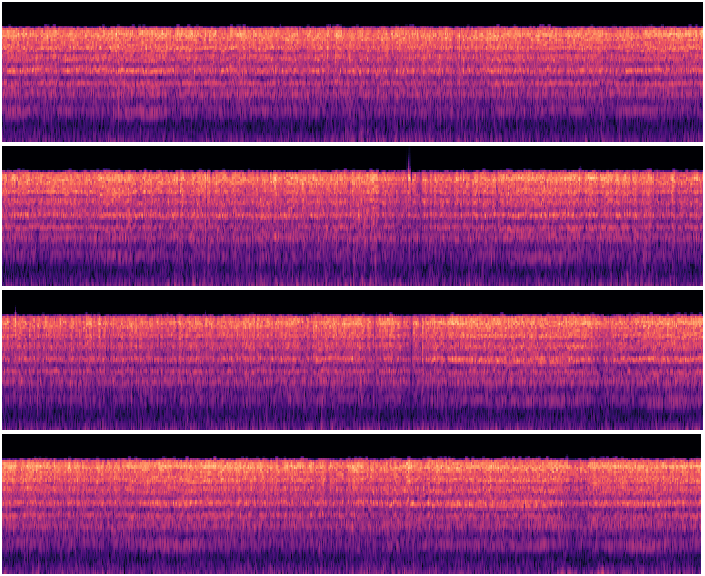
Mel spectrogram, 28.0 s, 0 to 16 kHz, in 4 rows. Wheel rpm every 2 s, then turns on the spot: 230, 230, 240, 230, 220, 230, 230, 230, 230, 220, 220, 220, 230, 220.
none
